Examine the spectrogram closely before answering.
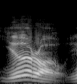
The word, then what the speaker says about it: gyro: Gyro? Gyro? Someone from Greece would probably say, no, that's euro, not gyro.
